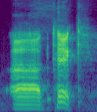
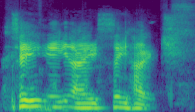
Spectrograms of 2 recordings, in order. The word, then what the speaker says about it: Teach: Tech. Well, that's not what the spelling tells me, mate. Teach. Is that how you pronounce it? Is it, Brad? Yeah, I believe so.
